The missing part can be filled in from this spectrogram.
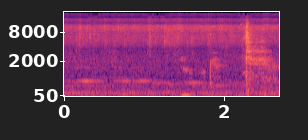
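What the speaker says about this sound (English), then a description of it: "It is raining very hard." Heavy rain pours down in the village-building video game Banished: a steady, dense hiss of downpour that holds evenly throughout, with a couple of soft brief knocks near the middle and end.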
